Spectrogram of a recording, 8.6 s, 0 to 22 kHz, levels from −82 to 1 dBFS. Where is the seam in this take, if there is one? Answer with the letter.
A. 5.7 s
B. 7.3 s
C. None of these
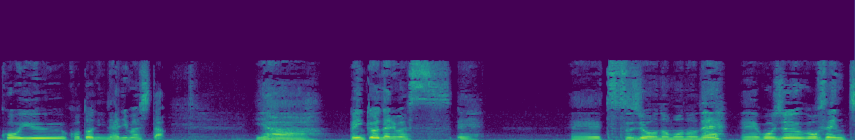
B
